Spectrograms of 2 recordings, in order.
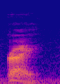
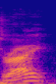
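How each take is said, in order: First: Right. said as a settled statement with a falling tune; confirming right. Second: Right? asked with a rising question tune. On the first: Teacher showing how inflection changes meaning, falling statement. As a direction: state Right. firmly, as if agreeing. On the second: Teacher showing how inflection changes meaning, rising question. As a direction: turn right? into a puzzled question. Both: Shown as a demonstration. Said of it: "I can make the same word mean two different things".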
